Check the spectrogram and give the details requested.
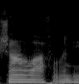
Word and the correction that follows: Sean O'Loughlin: He's like, actually, it's the Gaelic pronunciation, Sean O'Loughlin.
